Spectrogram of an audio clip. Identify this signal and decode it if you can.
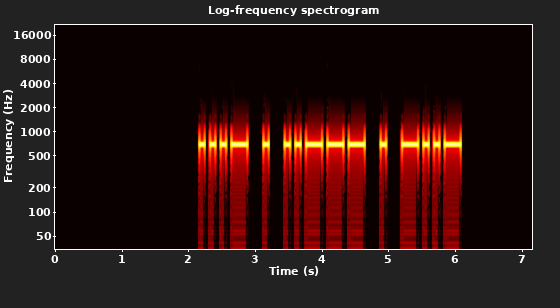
Morse code, heard as a keyed tone, about 15 wpm, 700 Hz. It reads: VE2EX
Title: DXCC-100 Call Signs - 5 Characters - Repeated 2x - 15wpm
